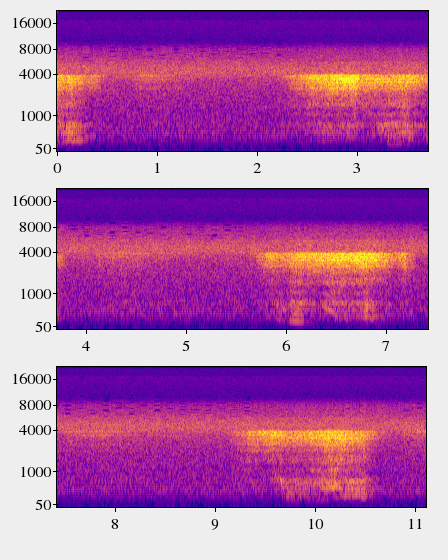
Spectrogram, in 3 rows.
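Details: A person sleeping snores with three rough, rattling inspiratory snores, about 17 per minute, with quiet pauses between.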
